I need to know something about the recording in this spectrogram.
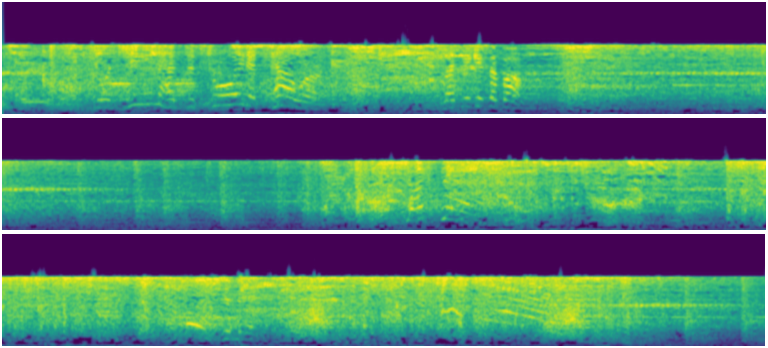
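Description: Electronic spell effects whoosh and clash in a fast battle.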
